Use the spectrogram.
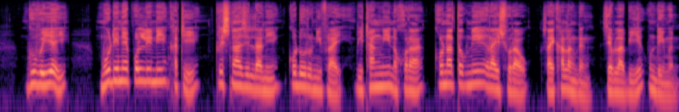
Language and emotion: Bodo, neutral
